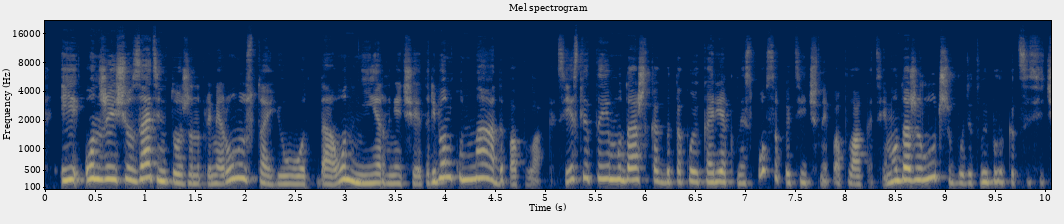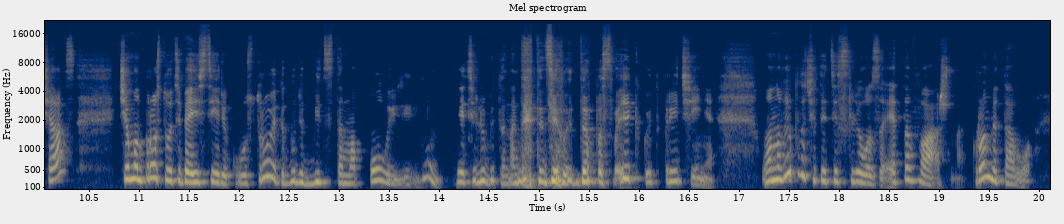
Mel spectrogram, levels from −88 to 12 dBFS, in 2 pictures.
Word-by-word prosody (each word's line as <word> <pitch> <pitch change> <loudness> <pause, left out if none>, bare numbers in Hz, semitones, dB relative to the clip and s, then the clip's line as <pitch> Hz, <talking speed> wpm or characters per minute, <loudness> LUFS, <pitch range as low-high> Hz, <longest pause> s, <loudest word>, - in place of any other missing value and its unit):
И 275 +1 +4
он 295 +1 +8
же 290 +1 +5
ещё 280 -1 +4
за 305 +6 +4
день 255 -6 +2
тоже, 200 -3 -3
например, 185 +1 -6
он 300 +4 +3
устаёт, 185 - -3
да, 175 - -3
он 265 -5 +5
нервничает. 195 -1 -3
Ребёнку 315 +8 0
надо 285 -2 +2
поплакать. 170 +6 -13
Если 280 +5 -3
ты 300 0 -5
ему 285 -2 +3
дашь 275 +1 +1
как 245 -4 -6
бы 230 - -5
такой 230 0 -3
корректный 225 -2 -2
способ, 320 - -8
этичный, 210 +4 -9
поплакать, 180 -6 -8
ему 230 +5 0
даже 275 +1 +5
лучше 320 -3 -1
будет 200 0 -10
выплакаться 220 -1 -6
сейчас, 220 - -4 0.4
чем 290 0 +6
он 275 -3 +6
просто 305 -3 +2
у - - +4
тебя 235 -3 +5
истерику 210 -4 -1
устроит 275 - -2
и - - -4
будет 215 0 -1
биться 220 +4 -2
там 190 -1 -4
об 190 0 -12
пол 255 -1 +1
или, 210 - -9
ну. 275 -5 -7 0.2
Дети 225 +2 -2
любят 250 +2 -1
иногда 230 +7 0
это 250 - +1
делать, 245 0 +6
да, 235 +2 +6
по 230 -2 0
своей 280 +7 +2
какой-то 230 -7 -10
причине. 245 +4 -6 0.5
Он 265 +4 +5
выплачет 370 - -1
эти 245 0 -2
слёзы, 225 -5 -3
это 230 +5 -4
важно. 255 - -4
Кроме 305 -7 +2
того, - - -9
235 Hz, 195 wpm, -23 LUFS, 210-280 Hz, 0.5 s, он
